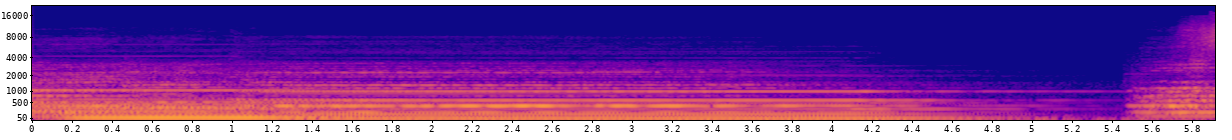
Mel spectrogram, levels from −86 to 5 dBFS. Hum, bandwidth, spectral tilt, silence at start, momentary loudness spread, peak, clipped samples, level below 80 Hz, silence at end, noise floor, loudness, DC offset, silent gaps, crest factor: none; 11 kHz; -8 dB/octave; 0 s; 12 LU; -10 dBFS; under 0.1%; -26 dBFS; 0 s; -47 dBFS; -24 LUFS; under 0.1%; none; 12 dB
